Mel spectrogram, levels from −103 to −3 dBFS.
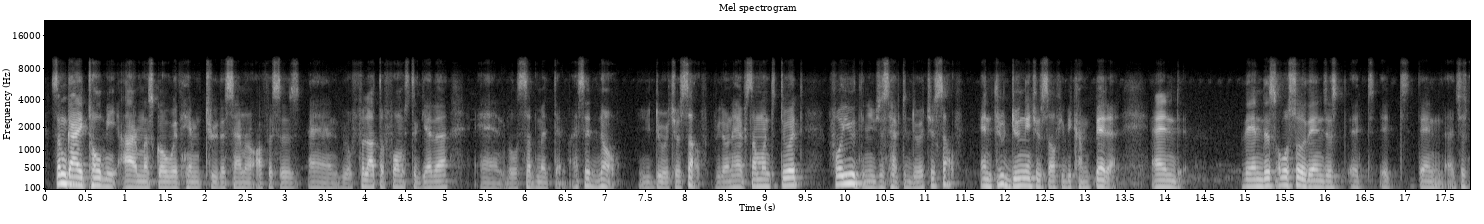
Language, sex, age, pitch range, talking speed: English, male, 20-39, 100-125 Hz, 225 wpm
